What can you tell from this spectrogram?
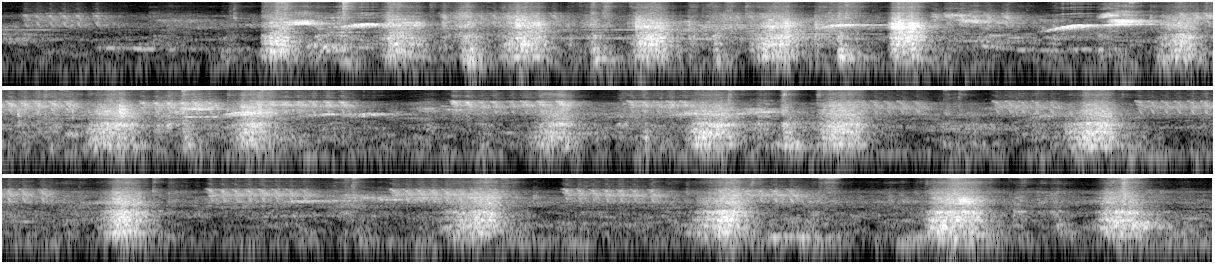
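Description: A knife scraping scales off a whole fish in short repeated strokes, about one a second. Birds chirp in the background.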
